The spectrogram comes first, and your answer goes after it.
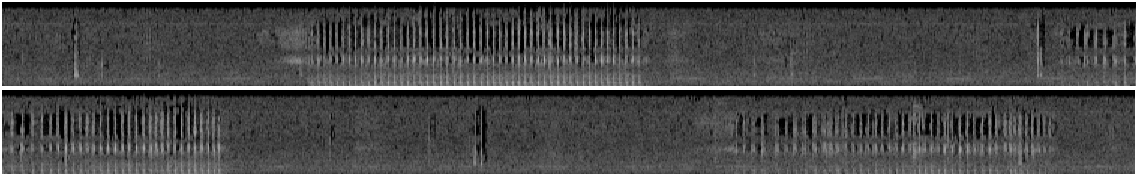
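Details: English Bulldog asleep, giving loud raspy snores in three long bursts of about one to two seconds, the first strongest, with quiet gaps and a few small clicks between breaths.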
